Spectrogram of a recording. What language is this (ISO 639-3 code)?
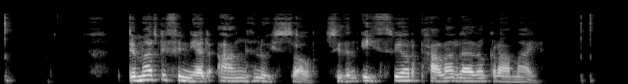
cym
